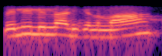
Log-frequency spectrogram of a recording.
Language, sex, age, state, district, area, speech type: Tamil, female, 45-60, Tamil Nadu, Theni, rural, conversation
